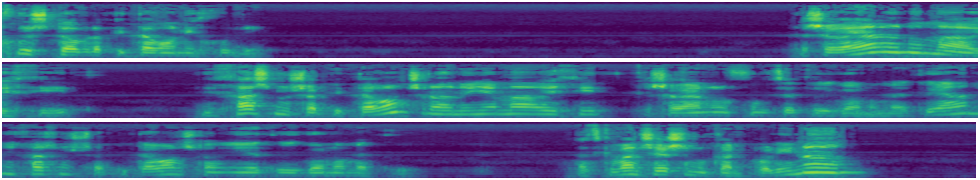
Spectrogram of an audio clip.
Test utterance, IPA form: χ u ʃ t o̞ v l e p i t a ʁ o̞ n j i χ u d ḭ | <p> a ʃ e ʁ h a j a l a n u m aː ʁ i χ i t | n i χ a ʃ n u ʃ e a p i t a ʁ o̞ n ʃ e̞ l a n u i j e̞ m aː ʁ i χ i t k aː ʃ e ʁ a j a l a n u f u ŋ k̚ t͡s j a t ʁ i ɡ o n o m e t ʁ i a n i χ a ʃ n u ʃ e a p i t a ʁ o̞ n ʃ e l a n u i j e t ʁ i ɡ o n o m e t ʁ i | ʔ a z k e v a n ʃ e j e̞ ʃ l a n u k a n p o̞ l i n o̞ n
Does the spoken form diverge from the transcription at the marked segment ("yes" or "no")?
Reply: yes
